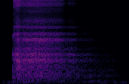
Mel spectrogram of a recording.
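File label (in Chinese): "承办", Mandarin Chinese; HSK6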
